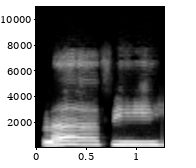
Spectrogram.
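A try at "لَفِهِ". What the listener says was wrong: Salah, lanya pendek. Semua pendek.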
